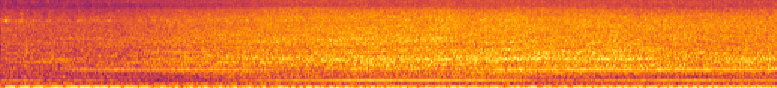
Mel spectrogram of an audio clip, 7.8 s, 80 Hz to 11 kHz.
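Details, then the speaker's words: 1967 Chevrolet Nova V8 with an Edelbrock 302 Z28 intake, MSD ignition with CD box, headers, Flowmasters and an aluminum radiator: a deep, loud, lumpy burble at a steady idle with even firing and no knocks or ticks. Healthy idle. "So let me start it up for you guys so you can hear what it sounds like and its current form."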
